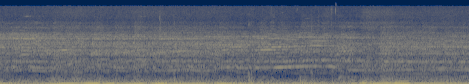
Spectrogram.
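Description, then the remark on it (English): A car engine, now sounding like a moped's, drones steadily at a low pitch, its tone wavering slightly as it revs up and down, fairly loud with no talking. “Listen to how the car changes. Now it sounds like a moped.”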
